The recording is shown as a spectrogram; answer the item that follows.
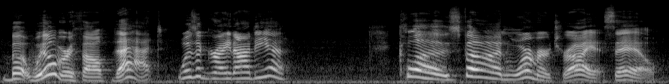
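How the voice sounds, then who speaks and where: Children's story reader, female: expressive, highish bright voice, chatty asides to little listeners. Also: takes it slowly. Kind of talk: expressive picture-book read-aloud with asides to young listeners.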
